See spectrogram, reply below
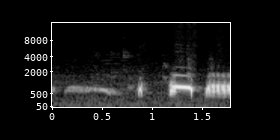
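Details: Spotted dove in the Dong Tho calling style, used as a lure for wild doves: a faint drawn-out coo, a short soft note, then two loud steady coos in quick succession.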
